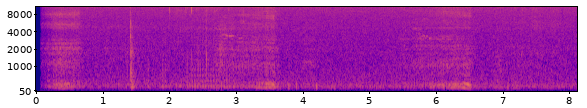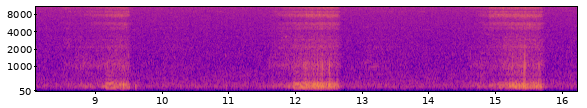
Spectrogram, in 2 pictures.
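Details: Seven-month-old Maine Coon cat asleep and snoring: soft, breathy, raspy snores every three seconds or so, growing louder toward the end, with a hushed indoor background.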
